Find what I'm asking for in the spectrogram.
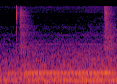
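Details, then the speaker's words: Monopolar electrosurgical pencil (Bovie), yellow button cutting current at high output: steady high-pitched tone distinguishing it from the lower-toned blue coagulation button, letting staff hear which mode is pressed. "노란 색깔 커팅의 전류의 소리고 파란 색깔 소리가 다르죠 고출력이라 더 자르는 효과가 나오는 거고"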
